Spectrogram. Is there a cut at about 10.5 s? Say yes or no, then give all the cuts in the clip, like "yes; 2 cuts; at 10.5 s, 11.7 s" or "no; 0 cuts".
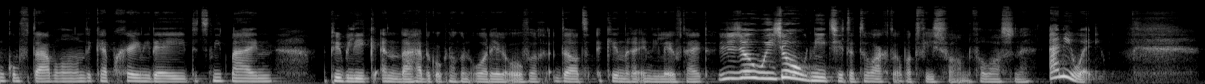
no; 1 cut; at 3.1 s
